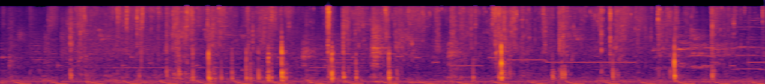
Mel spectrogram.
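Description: A hand mixing salt into raw fish steaks in a bowl: irregular wet squishing and sharp taps of fish and fingers against the bowl, starting about two seconds in and going on until near the end, over steady background music.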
